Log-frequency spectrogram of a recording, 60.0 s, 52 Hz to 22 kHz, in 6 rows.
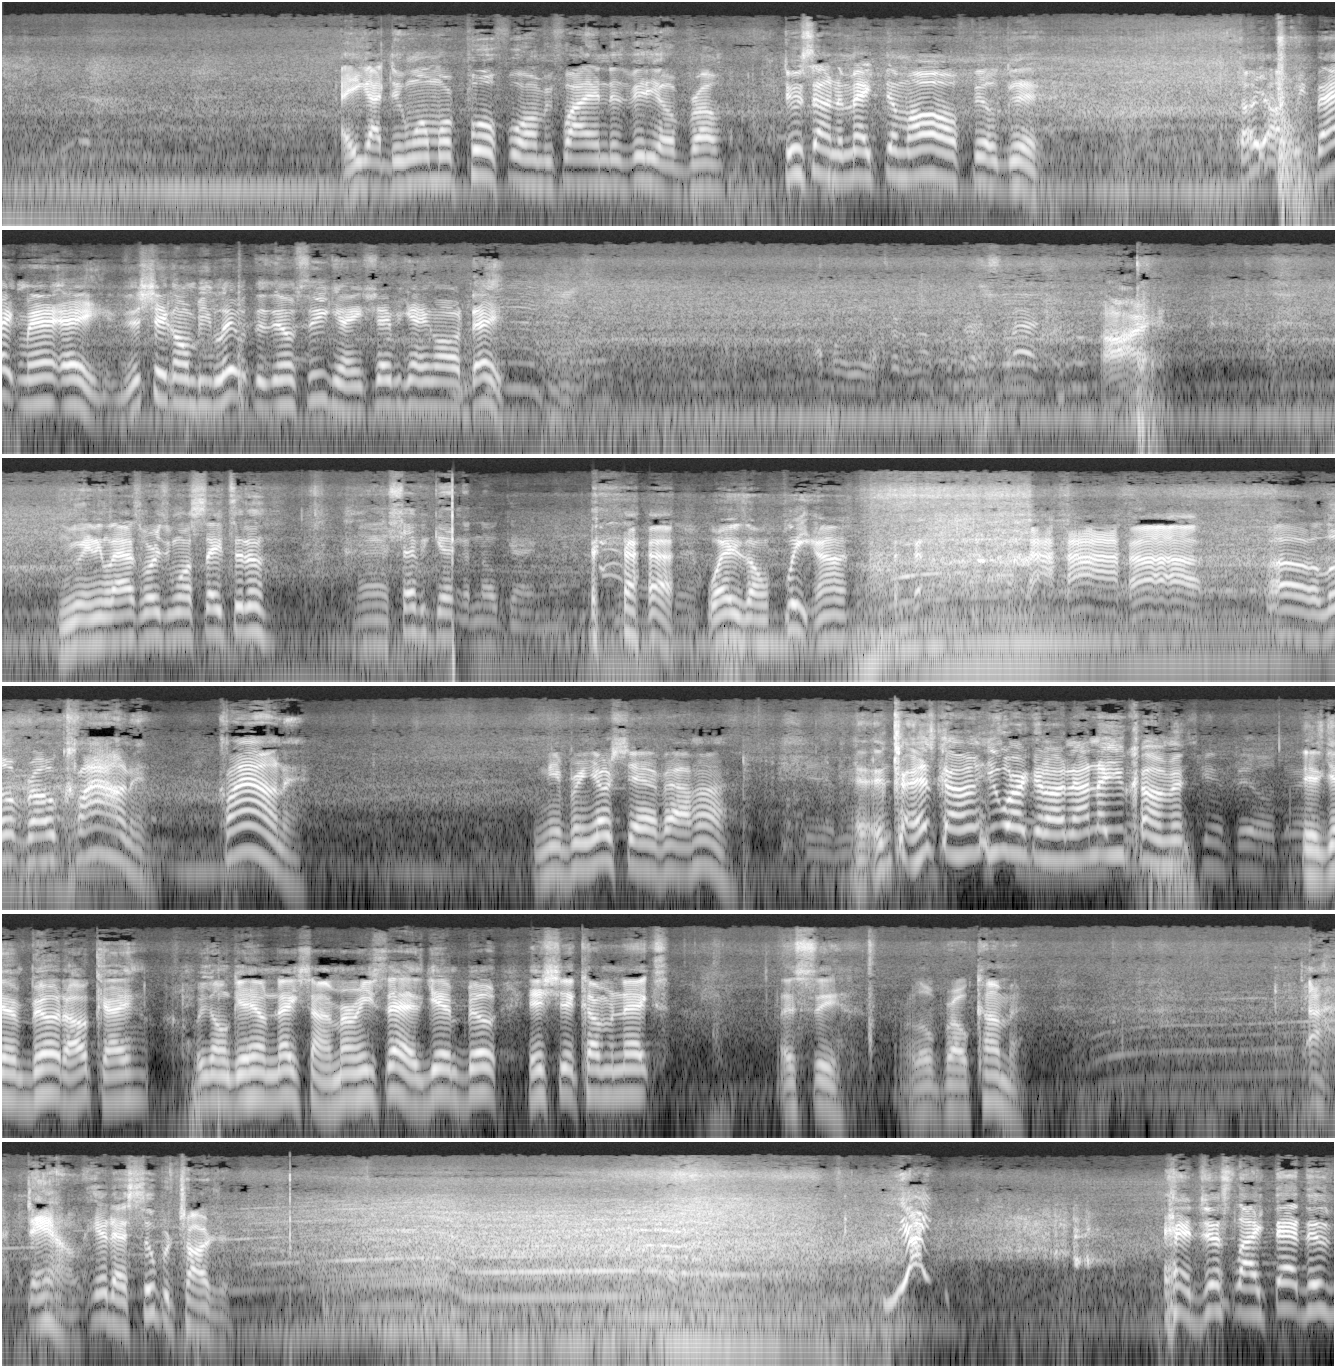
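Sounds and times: supercharger whine: 0.0s - 35.2s, 46.1s - 59.4s
car engine accelerating: 0.0s - 39.2s, 47.3s - 59.8s.

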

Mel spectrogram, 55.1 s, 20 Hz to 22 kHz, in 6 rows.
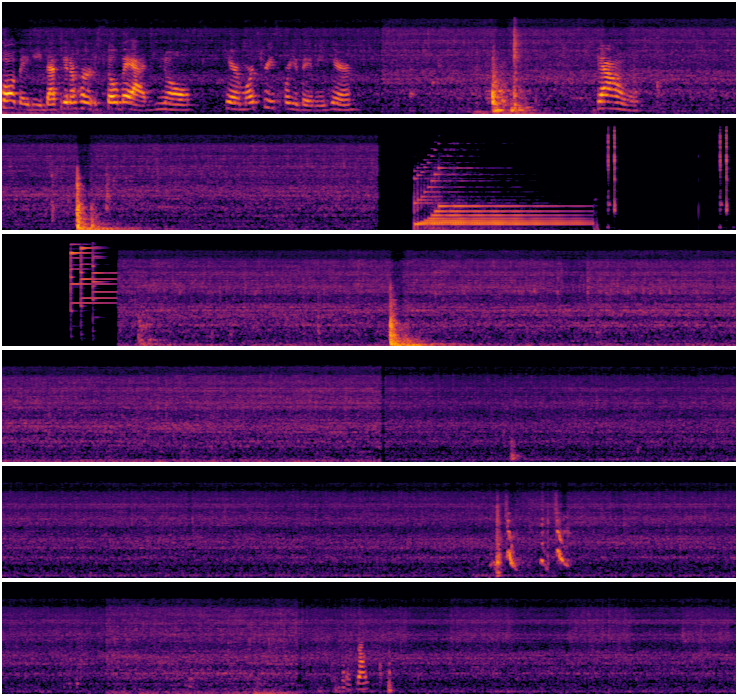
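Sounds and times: faucet water running into sink: 0.0s - 13.9s, 19.8s - 55.0s
loud thump: 10.1s - 10.7s, 23.2s - 23.9s
short ding: 19.2s - 19.9s.

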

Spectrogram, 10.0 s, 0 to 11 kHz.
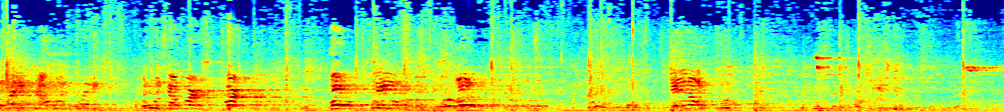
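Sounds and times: indistinct echoing voices: 0.0s - 10.0s
boxers sparring knocks and thuds: 2.6s - 8.9s.

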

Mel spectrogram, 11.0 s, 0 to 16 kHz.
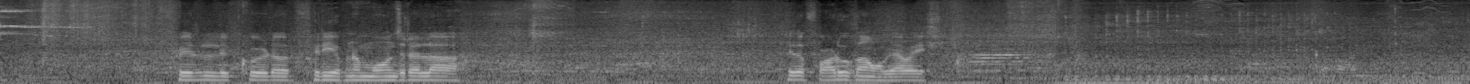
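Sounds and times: faint distant voices: 1.0s - 11.0s.

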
